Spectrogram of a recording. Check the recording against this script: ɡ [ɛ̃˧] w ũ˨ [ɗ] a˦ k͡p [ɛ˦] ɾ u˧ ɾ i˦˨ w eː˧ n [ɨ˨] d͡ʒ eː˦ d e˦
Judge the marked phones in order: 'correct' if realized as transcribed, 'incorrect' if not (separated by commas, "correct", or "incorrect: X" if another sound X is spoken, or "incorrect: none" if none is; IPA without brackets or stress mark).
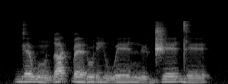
incorrect: ɛ˧, correct, incorrect: ɛ˧, correct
